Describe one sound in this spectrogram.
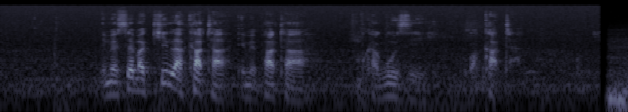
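A man speaks calmly and firmly into a nearby microphone.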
